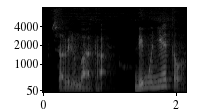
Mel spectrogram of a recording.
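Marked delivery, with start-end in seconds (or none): 1.4-2.1 put-on higher, childlike reply; child's blunt answer. Child tells the priest his name, higher and bold. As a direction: say the name proudly like a small boy.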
